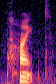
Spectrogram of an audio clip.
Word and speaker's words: pint: go over this one everyone says that's exactly what it looks like pint but this is a red word pint you might see jelly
